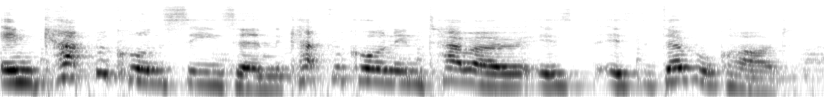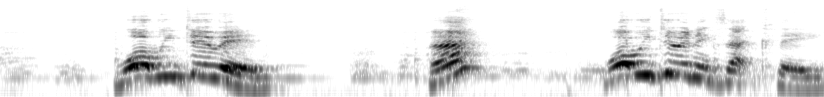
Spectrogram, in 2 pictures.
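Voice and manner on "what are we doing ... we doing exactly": loud, high-pitched shout. Addressing viewers about Capricorn season, shouting. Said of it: "I'm sorry for shouting".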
